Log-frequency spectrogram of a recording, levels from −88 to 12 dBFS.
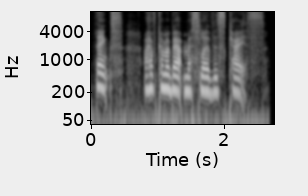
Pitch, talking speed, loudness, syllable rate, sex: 225 Hz, 155 wpm, -17 LUFS, 4.4 syllables/s, female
